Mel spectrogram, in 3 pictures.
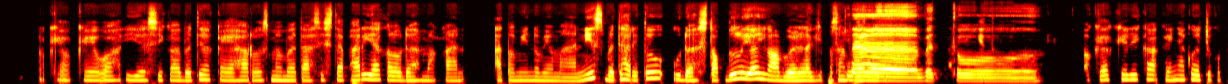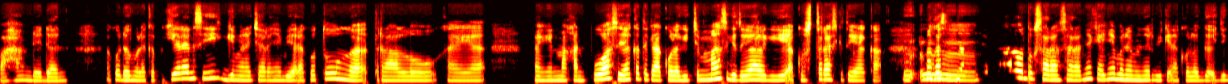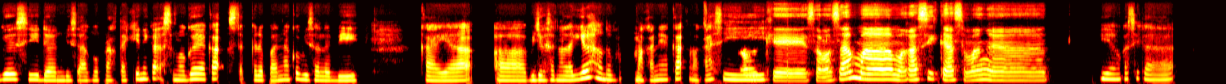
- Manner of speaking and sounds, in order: other background noise; tapping
- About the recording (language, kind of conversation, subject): Indonesian, advice, Bagaimana saya bisa menata pola makan untuk mengurangi kecemasan?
